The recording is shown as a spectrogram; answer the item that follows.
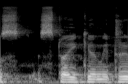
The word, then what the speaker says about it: stoichiometry: स्टोइकियोमेट्री का अलग अलग कई तरह से प्रोनाउंसिएट लोग इसको कर देते हैं। मैं इसको स्टोइकियोमेट्री बोलता हूँ, रिएक्शन स्टोइकियोमेट्री।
